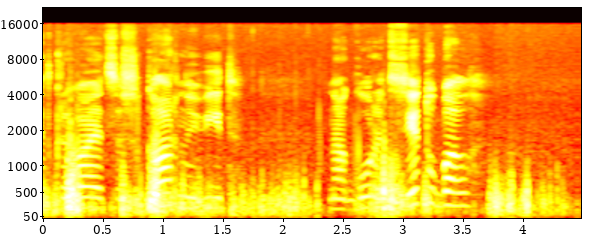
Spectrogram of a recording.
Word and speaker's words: Сетубал: С этой смотровой площадки открывается шикарный вид на город Сетубал. Оказывается, ударение все-таки на буковку У, на полуостров Троя.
